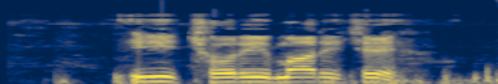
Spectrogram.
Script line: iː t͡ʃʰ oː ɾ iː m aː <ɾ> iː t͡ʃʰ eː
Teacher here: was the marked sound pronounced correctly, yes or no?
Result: yes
